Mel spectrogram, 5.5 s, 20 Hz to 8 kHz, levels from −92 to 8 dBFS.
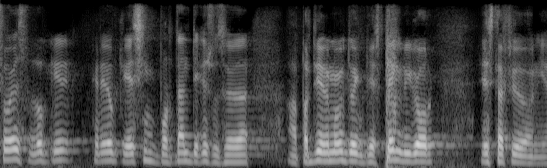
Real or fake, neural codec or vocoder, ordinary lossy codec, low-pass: fake; codec, 16 kHz, 2 kbps, X-Codec, HuBERT features, trained on balanced general audio; none; 7.2 kHz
